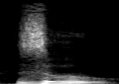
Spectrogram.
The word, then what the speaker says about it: zoo: That is why we say, I went to the zoo, I saw a zebra, which is wrong. Actually, it should be zoo, zoo, zebra, zero.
